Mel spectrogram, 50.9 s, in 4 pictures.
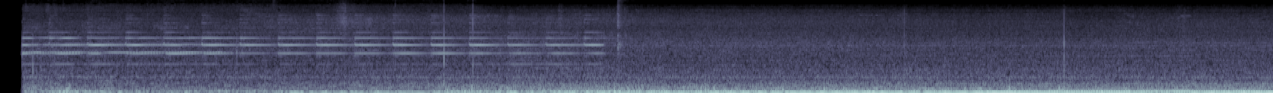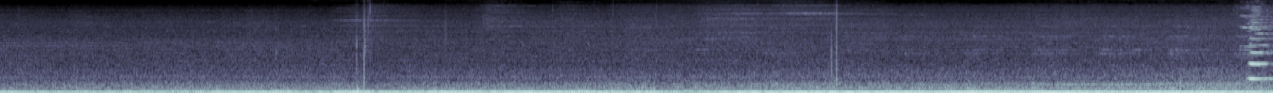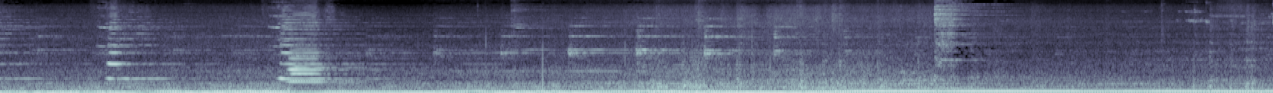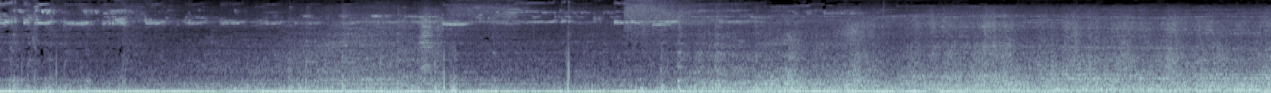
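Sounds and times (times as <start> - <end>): locomotive rumble: 0.3 - 50.9
train wheels squealing: 19.5 - 28.5, 36.8 - 50.8
train horn blasts: 25.1 - 27.3, 28.1 - 29.5.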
